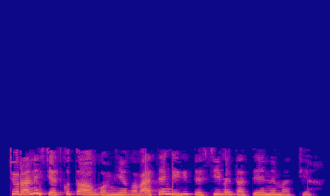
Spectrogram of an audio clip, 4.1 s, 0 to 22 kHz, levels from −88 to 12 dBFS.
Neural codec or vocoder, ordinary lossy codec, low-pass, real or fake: vocoder, 44.1 kHz, 128 mel bands every 256 samples, BigVGAN v2; MP3, 24 kbps; 5.4 kHz; fake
